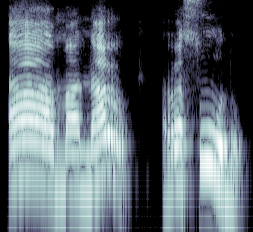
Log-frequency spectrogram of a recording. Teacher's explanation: जैसे मिसाल के तौर पर रा है, हमने यहाँ पर पढ़ा आमनर रसूल, लाम पढ़ा ही नहीं। अलिफ तो हमजतुल वसल वैसे ही गिर जाता है मगर लाम हमने पढ़ा ही नहीं। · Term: हुरूफ शमसी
